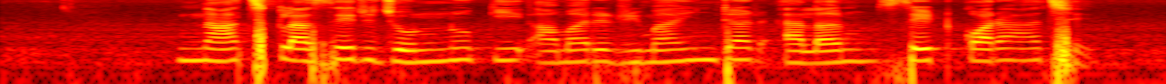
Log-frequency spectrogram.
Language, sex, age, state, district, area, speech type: Bengali, female, 18-30, West Bengal, Purulia, urban, read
